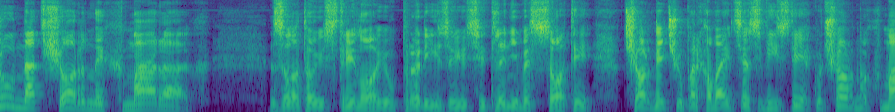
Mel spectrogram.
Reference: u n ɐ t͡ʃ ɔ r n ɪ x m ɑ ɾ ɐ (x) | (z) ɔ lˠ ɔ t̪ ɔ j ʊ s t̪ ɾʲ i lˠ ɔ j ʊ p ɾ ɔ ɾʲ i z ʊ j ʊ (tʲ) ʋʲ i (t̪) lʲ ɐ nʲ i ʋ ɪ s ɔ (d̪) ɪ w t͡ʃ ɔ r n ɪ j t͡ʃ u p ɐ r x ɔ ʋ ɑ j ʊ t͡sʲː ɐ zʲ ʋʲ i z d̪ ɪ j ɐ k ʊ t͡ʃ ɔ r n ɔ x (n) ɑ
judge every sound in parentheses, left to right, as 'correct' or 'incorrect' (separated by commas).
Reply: correct, correct, incorrect, correct, incorrect, incorrect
